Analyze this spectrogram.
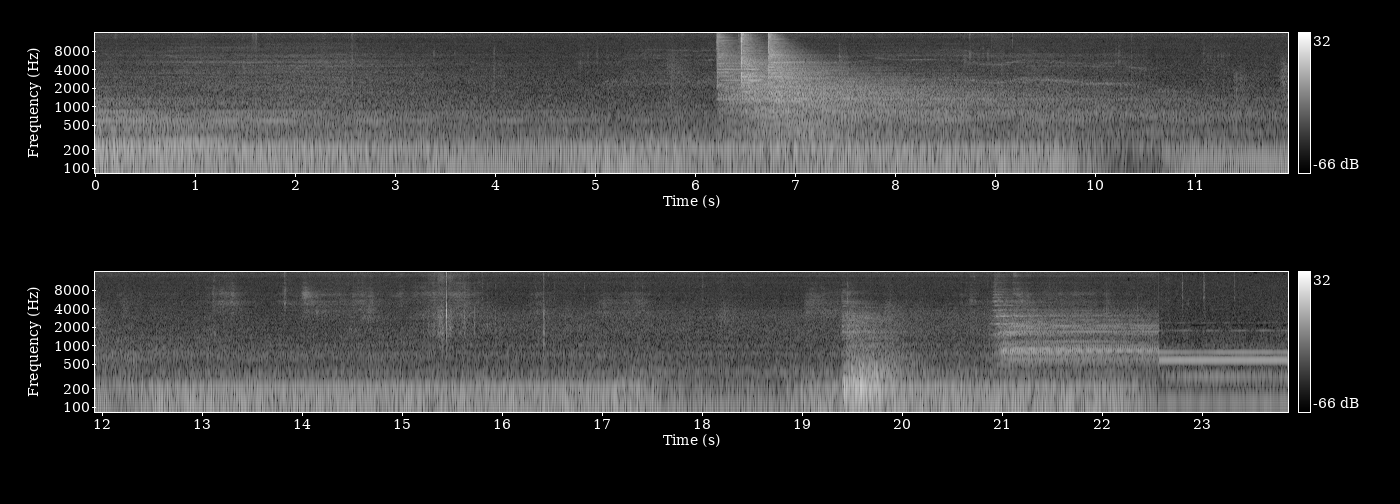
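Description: A grand piano plays along.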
